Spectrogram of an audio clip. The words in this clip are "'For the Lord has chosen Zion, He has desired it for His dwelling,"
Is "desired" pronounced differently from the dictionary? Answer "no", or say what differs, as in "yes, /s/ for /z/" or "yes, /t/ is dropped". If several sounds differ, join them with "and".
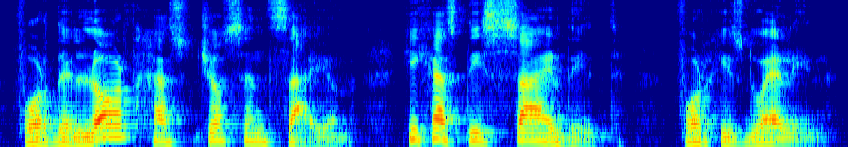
yes, /s/ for /z/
